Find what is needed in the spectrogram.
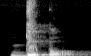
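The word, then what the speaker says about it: depot: letter will be silent যেমন listen মানে শোনা ডিপো এখানে কিন্তু সাইলেন্ট থাকবে ডিপো মানে ডিপো বুক মানে ফুলের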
